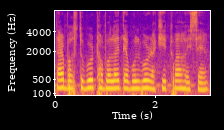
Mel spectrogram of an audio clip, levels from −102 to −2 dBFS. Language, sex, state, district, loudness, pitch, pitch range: Assamese, female, Assam, Kamrup Metropolitan, -15 LUFS, 220 Hz, 215-225 Hz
